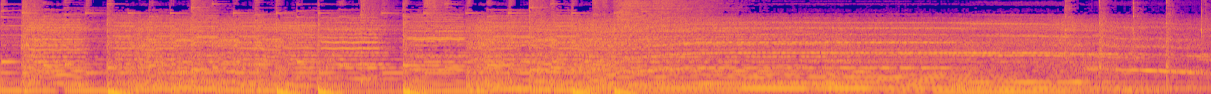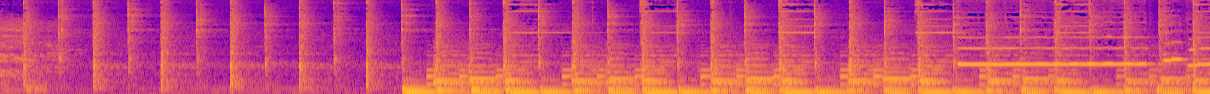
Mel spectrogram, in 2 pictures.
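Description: Layered instrumental music with sustained tones and a steady rhythmic pulse plays loud and alone, thinning to sparse staccato hits midway before the full arrangement returns.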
